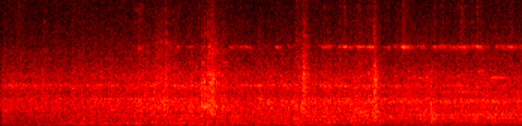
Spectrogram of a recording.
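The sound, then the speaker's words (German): Train pulling into a railway station in Carlisle, heard as a steady loud rolling rumble with faint rhythmic wheel clicks and a few brief high squeals as it slows; no voices. “Planmäßig muss der Zug jetzt auf den Bahnhof von Carlisle einfahren.”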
